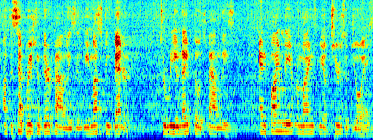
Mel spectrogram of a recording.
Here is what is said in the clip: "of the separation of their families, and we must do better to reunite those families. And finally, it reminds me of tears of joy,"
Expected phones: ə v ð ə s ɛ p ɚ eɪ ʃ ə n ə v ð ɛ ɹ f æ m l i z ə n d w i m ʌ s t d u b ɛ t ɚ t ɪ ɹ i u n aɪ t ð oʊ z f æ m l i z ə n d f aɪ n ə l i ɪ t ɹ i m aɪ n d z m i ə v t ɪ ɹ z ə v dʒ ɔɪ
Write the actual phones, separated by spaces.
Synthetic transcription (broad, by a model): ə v ð ə s ɛ p ɚ eɪ ʃ ə n ə v ð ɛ ɹ f æ m l i z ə n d w i m ʌ s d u b ɛ t ɚ t ɪ ɹ i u n aɪ t ð oʊ z f æ m l i z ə n f aɪ n l i ɪ t ɹ i m aɪ n d z m i ə v t ɪ ɹ z ə v dʒ ɔɪ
